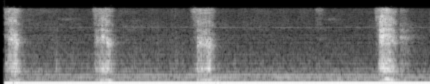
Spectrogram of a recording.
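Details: Papillon mix dog reverse sneezing: four short, sharp snorting bursts, a harmless reflex to nasal or throat irritation or excitement.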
